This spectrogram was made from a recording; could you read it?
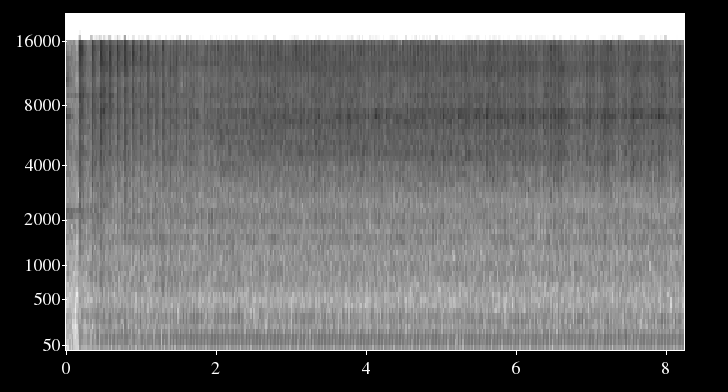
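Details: Non-running Craftsman 22" walk-behind string trimmer, 6.75 ft-lb Craftsman flathead single-cylinder, long sitting, primed with spray before carburetor replacement; catches and holds a fast, buzzy, slightly uneven idle, first time heard running. Normal running.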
